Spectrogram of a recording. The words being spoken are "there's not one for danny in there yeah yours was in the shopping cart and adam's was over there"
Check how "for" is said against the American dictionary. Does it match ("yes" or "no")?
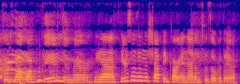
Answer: no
